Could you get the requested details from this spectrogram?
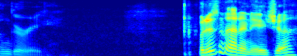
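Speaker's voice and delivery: booming, loud, deadpan, swooping straight-faced delivery. Speaker retells answering a guy in his best deadpan, retelling a deadpan reply. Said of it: "in my best like deadpan".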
